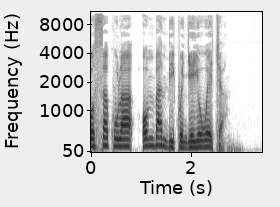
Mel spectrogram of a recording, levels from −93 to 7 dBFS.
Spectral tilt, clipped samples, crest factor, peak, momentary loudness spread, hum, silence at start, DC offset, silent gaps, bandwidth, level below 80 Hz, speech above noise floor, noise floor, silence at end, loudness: -8.5 dB/octave; under 0.1%; 14 dB; -2 dBFS; 5 LU; none; 0 s; under 0.1%; none; 11 kHz; -46 dBFS; 41 dB; -54 dBFS; 0.8 s; -14 LUFS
